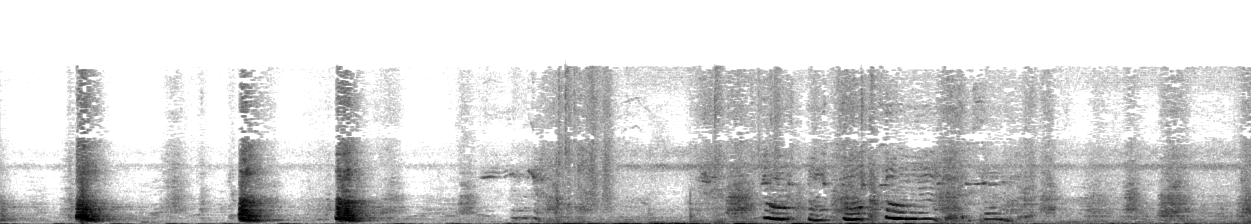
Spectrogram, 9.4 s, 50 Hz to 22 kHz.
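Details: A 14-month-old Rottweiler gives three deep, loud barks about a second apart, followed by a person talking.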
